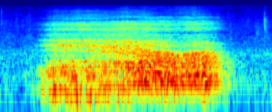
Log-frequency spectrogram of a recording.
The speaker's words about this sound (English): The sound broke occasionally and twisted on itself. Wheezing turned into a crackled sort of vocalization as it folded and stretched. I could hear it, pressed up against the base of the door now.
